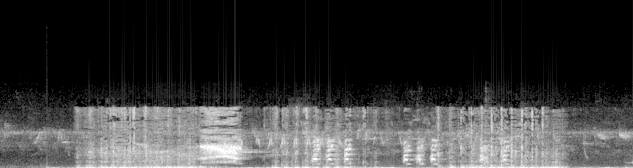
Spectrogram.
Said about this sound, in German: Etwas flatterte über den Zaun. Ein Hahn.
